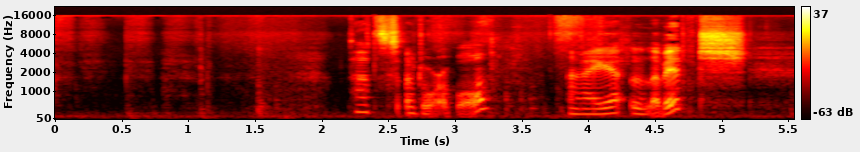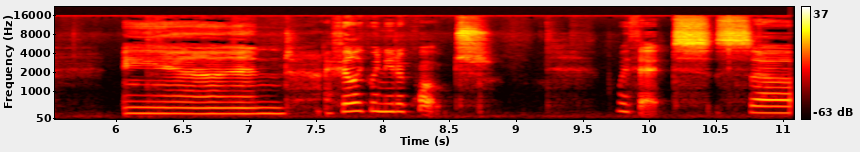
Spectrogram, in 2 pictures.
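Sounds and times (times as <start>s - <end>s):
fingertip rubbing paper: 0.0s - 1.6s.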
